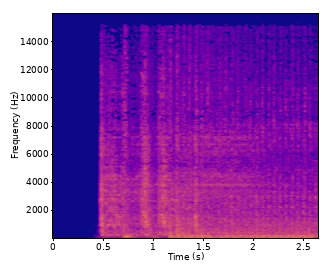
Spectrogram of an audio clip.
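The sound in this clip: Engine being cranked and started after mechanical work: silence, then a sudden whirring crank that catches within a second and settles into a steady, rumbling idle.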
